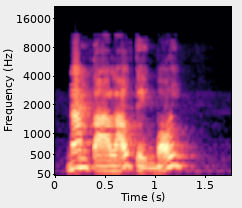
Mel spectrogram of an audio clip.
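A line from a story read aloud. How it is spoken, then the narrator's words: Joyful cry. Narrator (Vietnamese): Chí Tôn hoan hỷ kêu lên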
